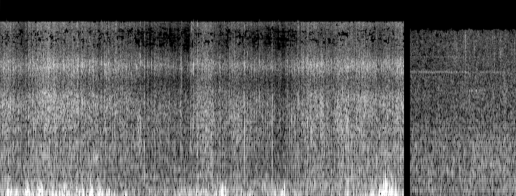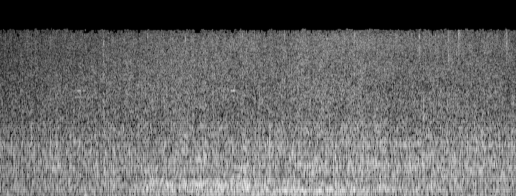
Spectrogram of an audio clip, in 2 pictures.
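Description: Heavy rain falling on a waterlogged street, a steady even hiss. For the first eight seconds, gusts of wind buffet the microphone with irregular low rumbles over the rain; then it cuts to steady rain alone.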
